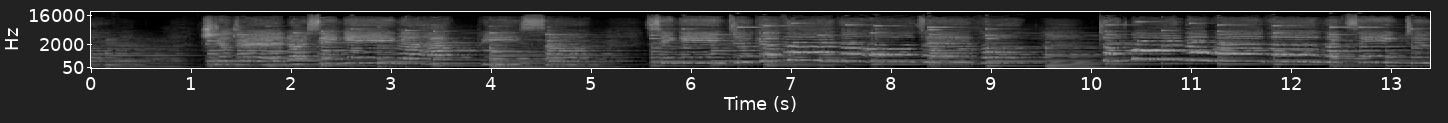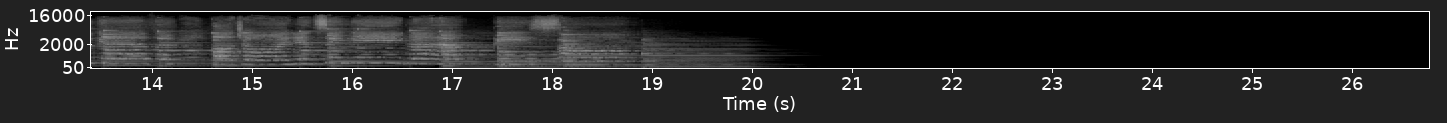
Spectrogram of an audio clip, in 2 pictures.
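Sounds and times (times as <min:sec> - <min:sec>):
happy song: 0:00.0 - 0:20.2.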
